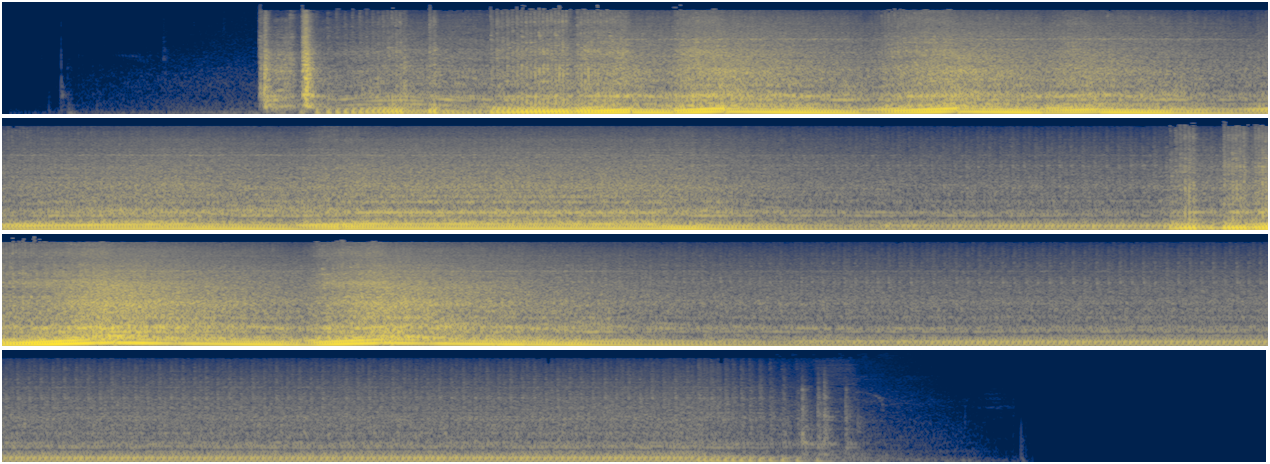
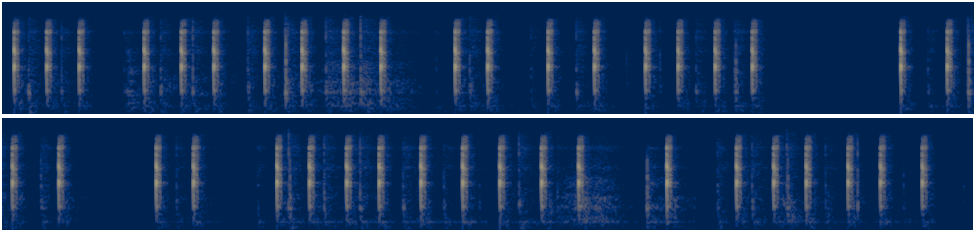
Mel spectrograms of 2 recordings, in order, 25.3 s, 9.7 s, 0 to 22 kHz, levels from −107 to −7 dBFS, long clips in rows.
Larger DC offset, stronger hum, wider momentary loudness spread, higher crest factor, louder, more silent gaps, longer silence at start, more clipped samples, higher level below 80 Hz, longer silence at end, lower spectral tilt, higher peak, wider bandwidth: neither; neither; first, 20 LU vs 5 LU; second, 18 dB vs 30 dB; first, -18 LUFS vs -47 LUFS; second, none vs 0.56-0.62 s, 3.90-4.50 s, 5.35-5.64 s, 6.00-6.15 s; first, 1.3 s vs 0.05 s; neither; first, -26 dBFS vs under -90 dBFS; first, 2.2 s vs 0.2 s; first, -6.5 dB/octave vs 6.5 dB/octave; first, -2 dBFS vs -20 dBFS; first, 16.5 kHz vs 14 kHz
